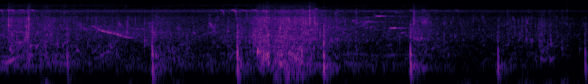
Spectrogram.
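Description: Quiet riverside ambience: river water lapping and trickling at the bank, with scattered sharp clicks and ticks over a faint steady high-pitched tone. A short falling whistle sounds about a second in.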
